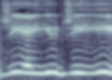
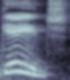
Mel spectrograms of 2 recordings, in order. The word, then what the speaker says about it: gauge: get the same comment Hey You misspelled gagee hey it's spelled g- a u g e For the Love of spelling it's gauge gauge gauge gauge You misspelled guge it gets a little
